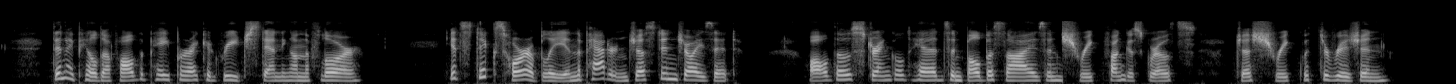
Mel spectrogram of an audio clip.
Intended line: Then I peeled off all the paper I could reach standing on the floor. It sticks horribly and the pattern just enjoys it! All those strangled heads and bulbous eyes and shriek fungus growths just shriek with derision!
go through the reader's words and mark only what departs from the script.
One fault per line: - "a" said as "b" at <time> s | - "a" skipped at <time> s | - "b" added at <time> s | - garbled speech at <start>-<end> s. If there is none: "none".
none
